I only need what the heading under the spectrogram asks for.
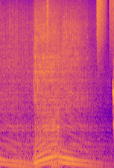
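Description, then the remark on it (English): A rented Mustang sports car engine idles with a deep rumble, then revs up sharply, its pitch climbing and holding before easing back down. It is loud and heard alone without voices. “I experienced a hint of the Diderot effect when we rented that swanky Mustang.”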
